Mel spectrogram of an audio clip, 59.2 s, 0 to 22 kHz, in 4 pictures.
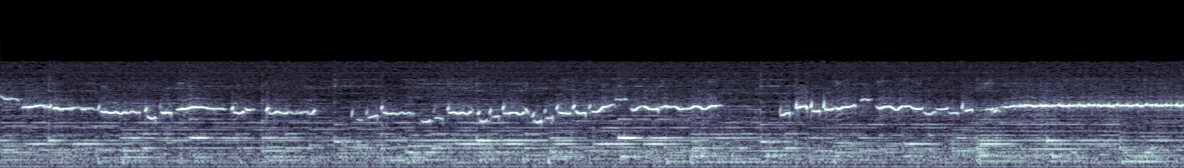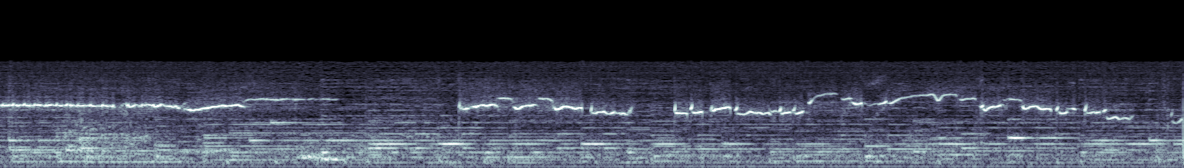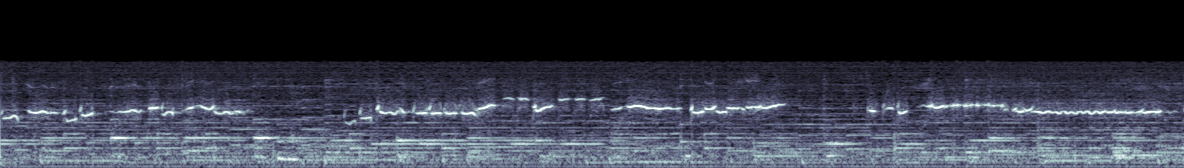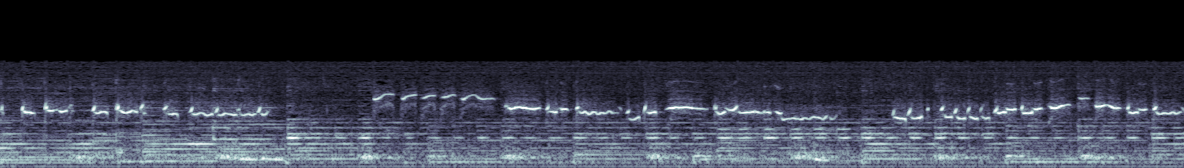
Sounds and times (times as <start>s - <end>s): Music: 0.0s - 59.2s.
